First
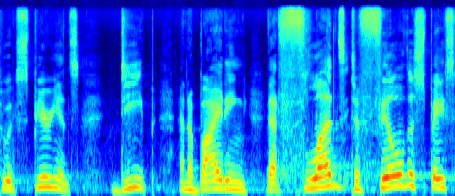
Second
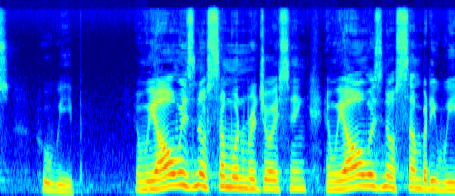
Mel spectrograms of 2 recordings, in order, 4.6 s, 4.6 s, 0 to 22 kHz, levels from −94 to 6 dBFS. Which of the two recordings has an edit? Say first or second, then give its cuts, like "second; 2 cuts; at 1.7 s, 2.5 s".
first; 2 cuts; at 2.7 s, 3.5 s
